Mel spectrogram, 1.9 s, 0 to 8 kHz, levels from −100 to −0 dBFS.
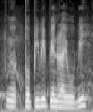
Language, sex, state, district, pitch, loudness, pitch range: Hindi, male, Arunachal Pradesh, Longding, 160 Hz, -14 LUFS, 155-175 Hz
